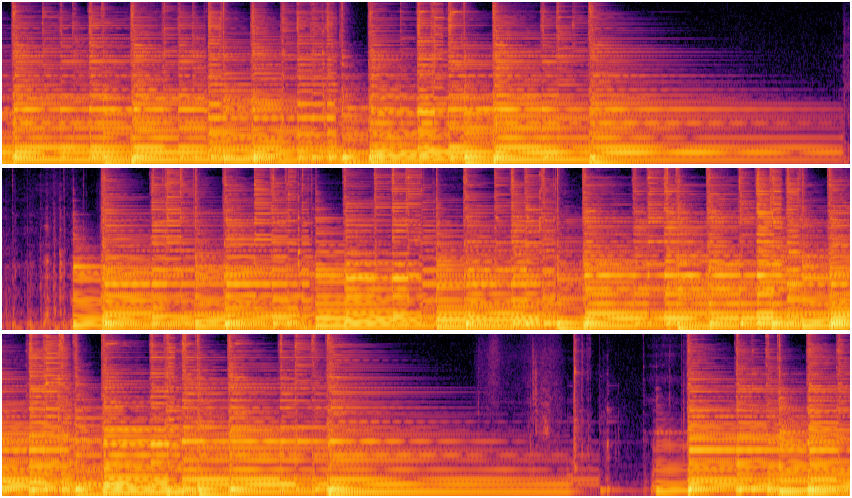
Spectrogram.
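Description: Acoustic guitar strummed with a thick flatpick: a short chord passage that ends on a chord ringing out and fading about eight to ten seconds in. After a brief silence the passage is played again with a different pick and fades out near the end, and strumming starts once more just at the close.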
